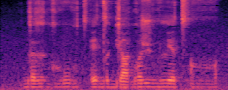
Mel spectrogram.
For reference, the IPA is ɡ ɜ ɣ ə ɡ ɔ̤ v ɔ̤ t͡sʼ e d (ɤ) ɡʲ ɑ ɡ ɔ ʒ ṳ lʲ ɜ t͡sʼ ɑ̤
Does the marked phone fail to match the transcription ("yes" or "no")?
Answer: no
